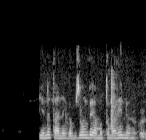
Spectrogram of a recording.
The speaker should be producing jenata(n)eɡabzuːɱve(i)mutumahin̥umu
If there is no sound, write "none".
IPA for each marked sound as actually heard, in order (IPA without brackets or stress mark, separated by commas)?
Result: n, a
